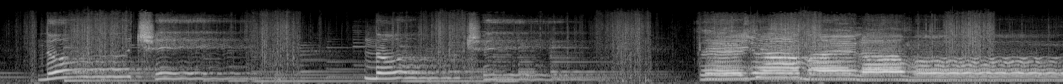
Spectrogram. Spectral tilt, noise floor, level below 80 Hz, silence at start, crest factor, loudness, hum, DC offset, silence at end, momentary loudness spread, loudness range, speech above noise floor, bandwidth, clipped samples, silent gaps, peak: -3.5 dB/octave; -41 dBFS; -48 dBFS; 0 s; 16 dB; -17 LUFS; none; under 0.1%; 0 s; 18 LU; 9 LU; 25 dB; 14 kHz; under 0.1%; none; -2 dBFS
